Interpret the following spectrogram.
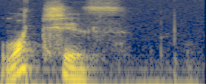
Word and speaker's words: watches: Here the S is not just watches, but it is watches. The end is watch, and so you need another syllable.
